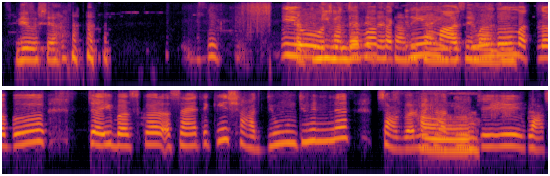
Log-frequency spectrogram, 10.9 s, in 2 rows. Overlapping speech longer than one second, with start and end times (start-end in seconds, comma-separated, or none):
2.9-4.7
